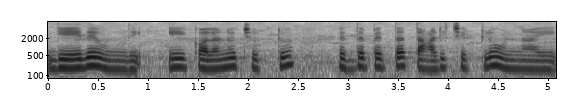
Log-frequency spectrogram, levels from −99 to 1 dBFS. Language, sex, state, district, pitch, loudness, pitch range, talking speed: Telugu, female, Andhra Pradesh, Srikakulam, 195 Hz, -18 LUFS, 180-210 Hz, 120 wpm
